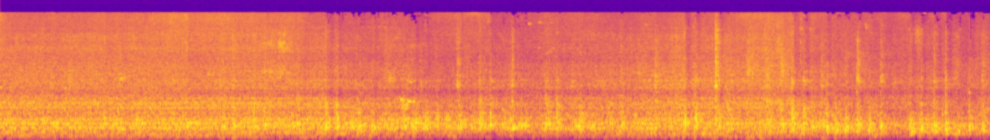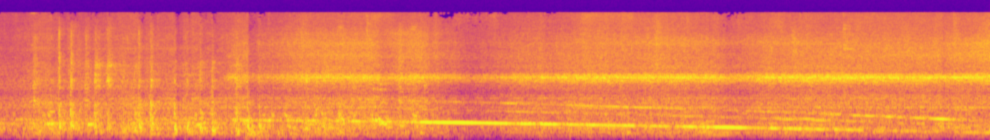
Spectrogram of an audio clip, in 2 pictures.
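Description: Electric commuter train running on the rails, with rumble and the clickety-clack of wheels over rail joints. About two-thirds of the way through, the traction motors' whine starts and falls steadily in pitch as the train slows.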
